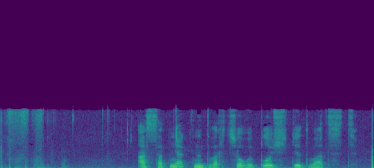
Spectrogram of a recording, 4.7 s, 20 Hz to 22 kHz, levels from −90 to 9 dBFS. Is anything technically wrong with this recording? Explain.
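No, nothing stood out as technically wrong on listening to this speech recording.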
